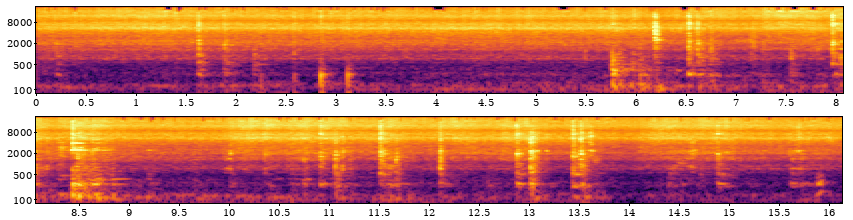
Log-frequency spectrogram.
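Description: Soaked mushrooms and green peas sizzle in a hot wok with spices while a spoon scrapes and stirs, giving a steady hiss broken by irregular clattering strokes against the pan, no voices.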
